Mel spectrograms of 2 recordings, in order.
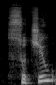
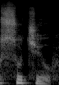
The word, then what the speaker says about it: sutil: só mais duas rapidinha Sutil ou Sutil os dois também também Sutil e Sutil e alguns em alguns lugares dependendo da literatura Subtil com b Sutil sem acento a característica do que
